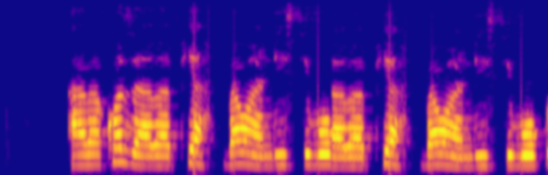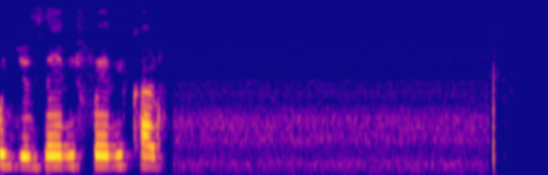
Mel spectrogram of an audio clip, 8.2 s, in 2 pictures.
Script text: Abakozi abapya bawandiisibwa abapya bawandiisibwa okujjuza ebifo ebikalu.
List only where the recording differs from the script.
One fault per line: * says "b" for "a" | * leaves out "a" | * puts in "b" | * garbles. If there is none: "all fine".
all fine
